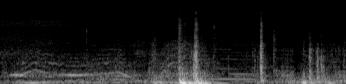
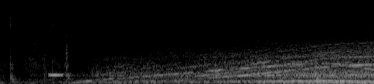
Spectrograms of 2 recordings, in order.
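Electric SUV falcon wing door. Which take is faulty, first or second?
first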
